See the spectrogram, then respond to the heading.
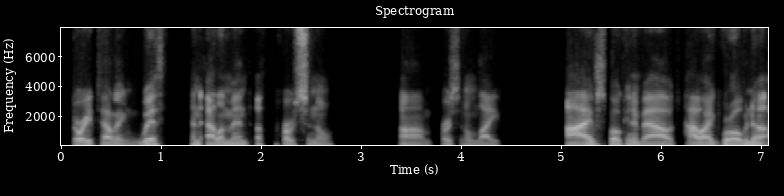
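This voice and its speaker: A man's voice: low voice, creaky, dry recording. A man from Bosnia, a podcast guest, gives social media advice in a casual, emphatic way and often repeats his words.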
